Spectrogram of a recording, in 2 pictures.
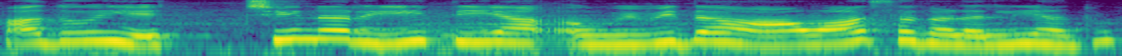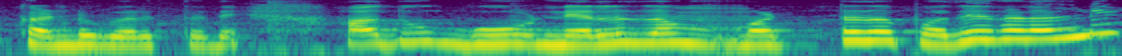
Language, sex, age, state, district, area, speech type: Kannada, female, 18-30, Karnataka, Chitradurga, rural, spontaneous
